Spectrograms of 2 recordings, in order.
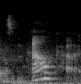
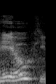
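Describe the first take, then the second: First: The name ends with an 'eye' sound. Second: The name ends with an 'ee' sound. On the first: The speaker calls it right. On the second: The speaker calls it wrong. "Why is he saying"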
